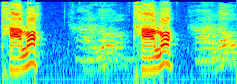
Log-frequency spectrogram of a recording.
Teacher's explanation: 罗本来是升调，但是在第二音节后边不许升，那它就只好变成平调了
